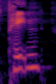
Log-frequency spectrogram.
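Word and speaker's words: Paton: I think that's why we get Patton, because he pronounced it Patton, but anyone from Scotland will vigorously tell you it's Peyton.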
